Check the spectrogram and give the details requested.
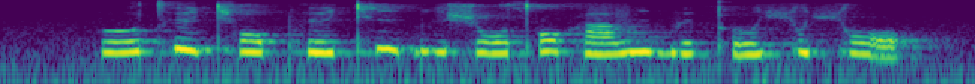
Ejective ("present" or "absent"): present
